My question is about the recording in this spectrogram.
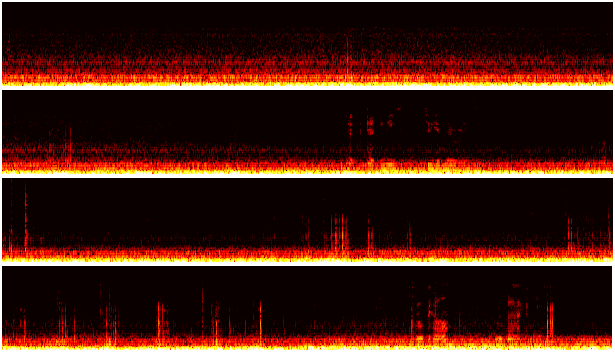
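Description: Low, steady rumble of a car's engine and tyres heard from inside the cabin as it drives slowly off the ferry down the vehicle ramp. From about twenty seconds in there is a run of short sharp knocks and clicks.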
